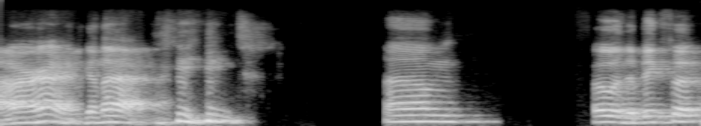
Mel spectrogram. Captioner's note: laughs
